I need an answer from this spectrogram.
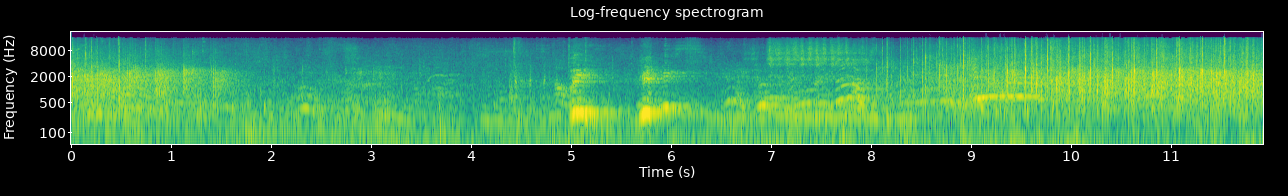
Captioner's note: applause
